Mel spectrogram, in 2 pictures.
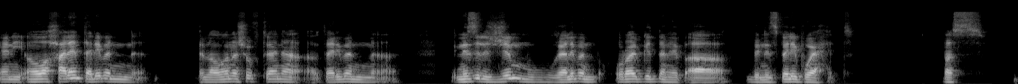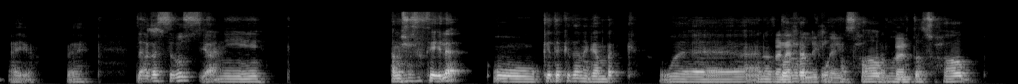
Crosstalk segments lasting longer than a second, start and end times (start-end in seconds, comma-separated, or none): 17.9-19.4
